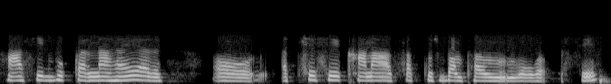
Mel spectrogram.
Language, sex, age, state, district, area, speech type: Hindi, female, 30-45, Uttar Pradesh, Prayagraj, rural, conversation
